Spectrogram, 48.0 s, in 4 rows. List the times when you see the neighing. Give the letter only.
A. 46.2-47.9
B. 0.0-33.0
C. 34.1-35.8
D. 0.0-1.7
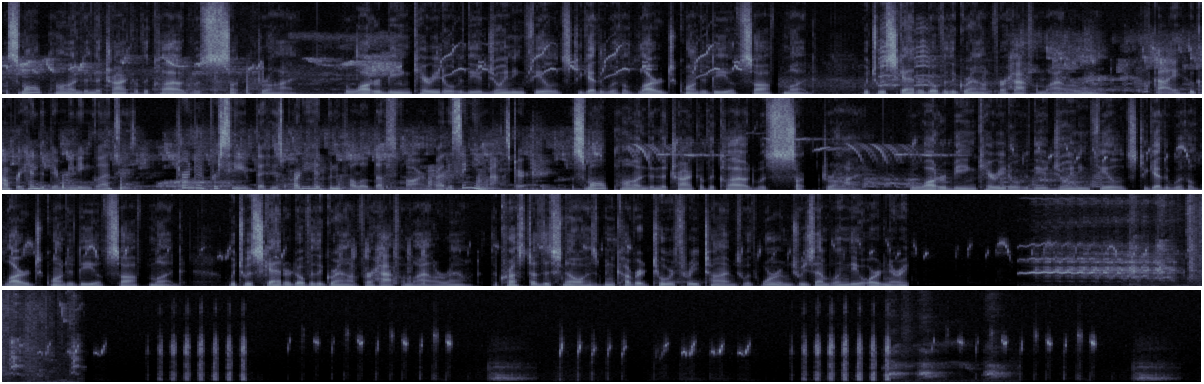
C.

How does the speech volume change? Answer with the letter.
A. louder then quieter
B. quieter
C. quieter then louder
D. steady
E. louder
D.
